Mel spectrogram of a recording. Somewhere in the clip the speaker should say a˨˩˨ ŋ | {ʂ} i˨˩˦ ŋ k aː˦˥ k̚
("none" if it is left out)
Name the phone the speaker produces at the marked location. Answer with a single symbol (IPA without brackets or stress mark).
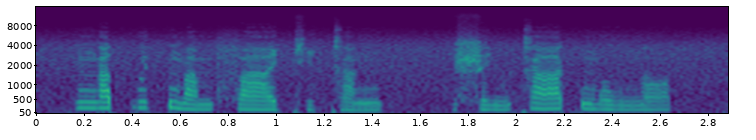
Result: ʂ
